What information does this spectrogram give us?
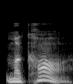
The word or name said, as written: macaw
